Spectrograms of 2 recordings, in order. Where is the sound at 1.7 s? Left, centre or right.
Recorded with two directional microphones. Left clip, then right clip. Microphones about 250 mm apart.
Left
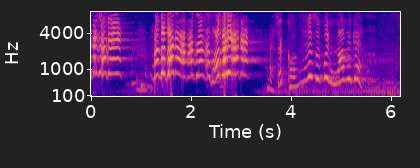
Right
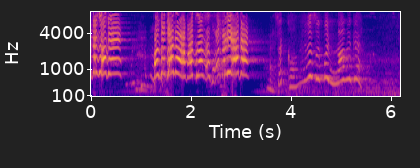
Right.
